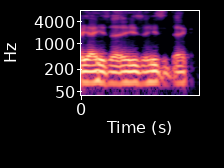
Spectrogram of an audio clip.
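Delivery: ordinary delivery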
